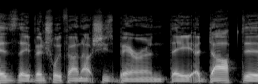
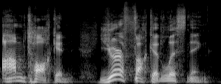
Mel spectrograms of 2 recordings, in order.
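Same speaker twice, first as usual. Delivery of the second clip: mock furious outburst, faster; 3 semitones higher than usual. Retelling telling off a man who interrupted him, retelling a furious outburst. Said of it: "I was just I was furious with him".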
